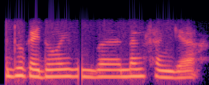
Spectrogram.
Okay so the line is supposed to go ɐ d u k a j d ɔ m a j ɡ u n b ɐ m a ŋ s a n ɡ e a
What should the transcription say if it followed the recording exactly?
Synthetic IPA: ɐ d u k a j d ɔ ŋ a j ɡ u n b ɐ n a ŋ s a ŋ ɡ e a

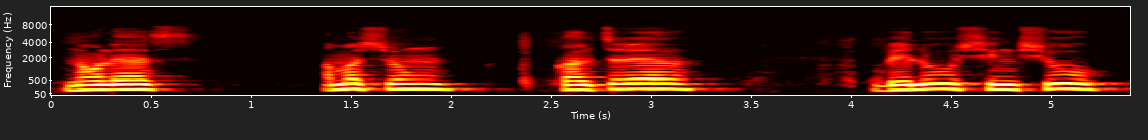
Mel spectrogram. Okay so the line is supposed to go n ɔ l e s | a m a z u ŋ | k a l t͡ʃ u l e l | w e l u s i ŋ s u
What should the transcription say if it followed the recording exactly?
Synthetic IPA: n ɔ l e s | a m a s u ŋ | k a l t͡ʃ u ɾ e l | b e l u s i ŋ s u

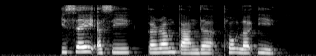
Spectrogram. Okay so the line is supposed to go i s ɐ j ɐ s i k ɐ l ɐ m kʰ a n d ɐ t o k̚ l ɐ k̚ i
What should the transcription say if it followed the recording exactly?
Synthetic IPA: i s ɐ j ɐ s i k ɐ ɾ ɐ m k a n d ɐ tʰ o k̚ l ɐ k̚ i

